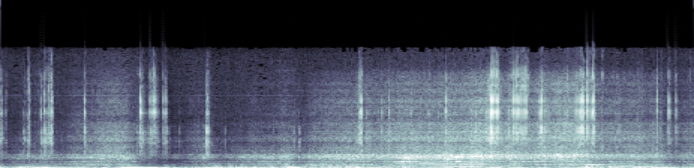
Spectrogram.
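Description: Fiat rally car's engine heard from inside the cabin, driven hard, its note climbing and falling as the car accelerates and the driver lifts and shifts, with a few sharp clicks over it.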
